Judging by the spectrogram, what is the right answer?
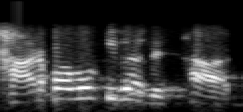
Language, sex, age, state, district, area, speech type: Bengali, male, 18-30, West Bengal, Uttar Dinajpur, urban, conversation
